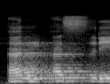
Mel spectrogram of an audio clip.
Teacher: ഔഹൈന അൻ അസ്രി, സാക്കിനത്തായ നൂനും ശേഷം ഹംസയുമാണ്. ഇൽഹാർ ഹൽക്കി നൽകി നൂനിനെ മണിക്കാതെ വെളിവാക്കണം.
